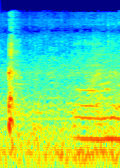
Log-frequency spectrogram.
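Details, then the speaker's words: Single short cough from a girl whose cough has persisted after a family fever and cough illness while others recovered; followed by quiet room sound. "पर अभी लड़की की खांसी नहीं सही नहीं है उसको खांसी बराबर आती रहती है"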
